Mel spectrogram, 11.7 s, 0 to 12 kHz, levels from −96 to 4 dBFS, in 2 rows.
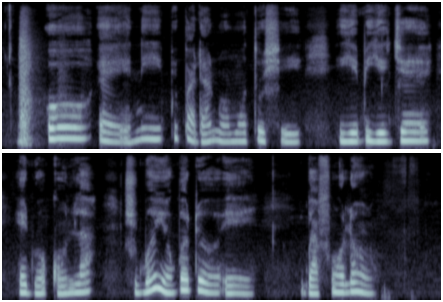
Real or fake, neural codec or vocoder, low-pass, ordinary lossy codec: real; none; 10.8 kHz; none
